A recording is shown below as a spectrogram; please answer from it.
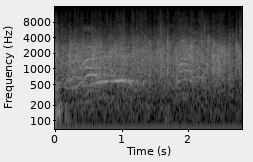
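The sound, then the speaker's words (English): An audience claps their hands unto the Lord in praise, dense clapping filling the whole clip at a constant loud level, with voices calling out and rising tones woven through the noise. “Somebody clap your hands unto the Lord and give Him praise.”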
